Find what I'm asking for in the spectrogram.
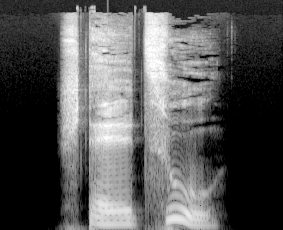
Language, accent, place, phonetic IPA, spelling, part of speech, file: German, Germany, Berlin, [ˌʃtɛl ˈt͡suː], stell zu, verb, De-stell zu.ogg
- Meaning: 1. singular imperative of zustellen 2. first-person singular present of zustellen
